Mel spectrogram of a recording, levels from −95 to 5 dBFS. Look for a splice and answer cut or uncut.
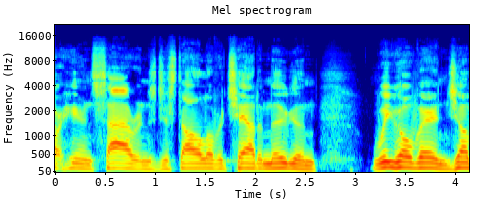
uncut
